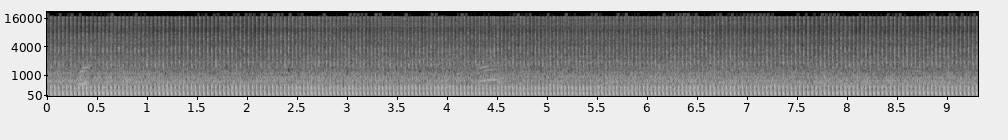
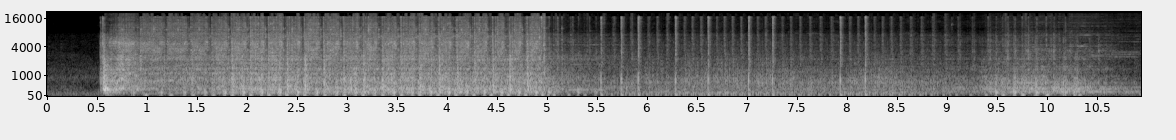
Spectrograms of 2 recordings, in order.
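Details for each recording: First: Bolens riding mower single-cylinder, revived after sitting a couple years, warmed up, idle lowered: steady, even putter with no misses or hunting; idle screw needs slight adjustment. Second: Bolens riding mower that sat for years, after a carburetor cleaning, with the choke off. It catches with a loud burst, runs rough, then sputters and pops like it's flooded and bogging. A new carburetor is on order.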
